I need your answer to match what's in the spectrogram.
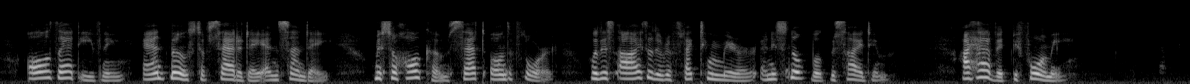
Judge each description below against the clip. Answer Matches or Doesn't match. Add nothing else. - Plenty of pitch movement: Matches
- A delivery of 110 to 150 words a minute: Doesn't match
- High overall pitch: Matches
